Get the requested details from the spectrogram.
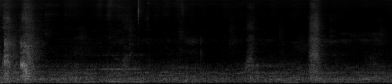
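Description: A Rottweiler gives one loud, abrupt bark-like noise, then softer grumbling sounds every second or two.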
